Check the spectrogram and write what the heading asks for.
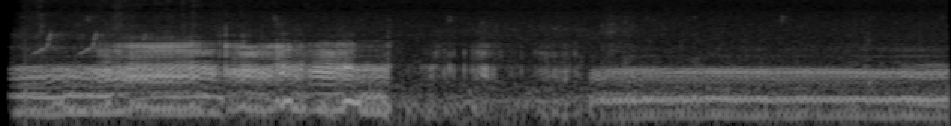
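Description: Wire-haired fox terriers growling in play-fighting: a loud, continuous growl for about two and a half seconds, a short break, then a steady growl again from about four seconds in.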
